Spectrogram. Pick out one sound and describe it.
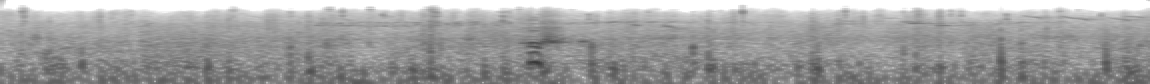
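A dog pants hard while running.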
